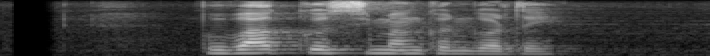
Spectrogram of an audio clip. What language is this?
Nepali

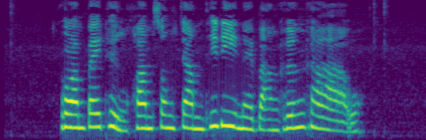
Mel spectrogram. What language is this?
Thai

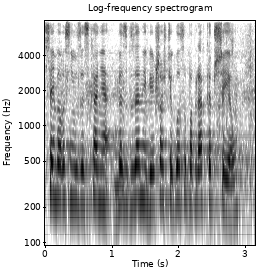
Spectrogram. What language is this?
Polish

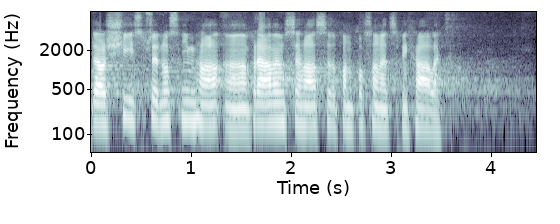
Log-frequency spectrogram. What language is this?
Czech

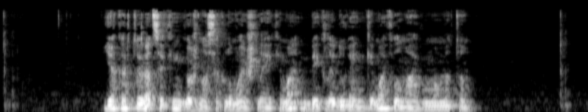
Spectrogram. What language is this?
Lithuanian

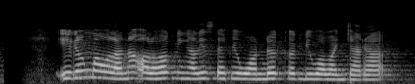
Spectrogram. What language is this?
Sundanese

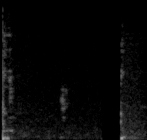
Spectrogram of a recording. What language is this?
Uzbek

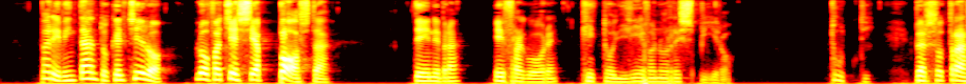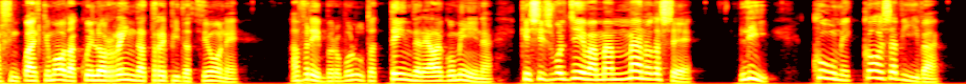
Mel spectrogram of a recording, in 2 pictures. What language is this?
Italian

